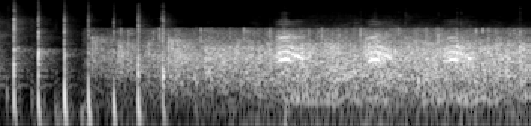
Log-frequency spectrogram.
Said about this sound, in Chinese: 在接下来的一个小时，我找好了左边、右边两边的朋友和我一起，带动了全场的气氛。部分情景如下：校长说：“想当年啊，我为了节约时间，一天只上一次厕所。”鼓掌。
